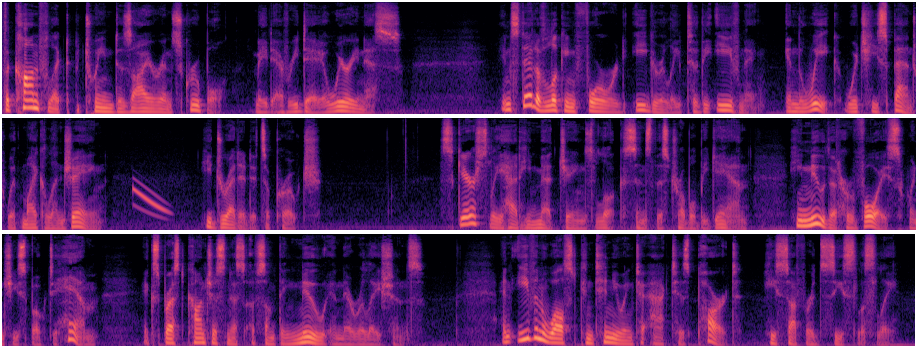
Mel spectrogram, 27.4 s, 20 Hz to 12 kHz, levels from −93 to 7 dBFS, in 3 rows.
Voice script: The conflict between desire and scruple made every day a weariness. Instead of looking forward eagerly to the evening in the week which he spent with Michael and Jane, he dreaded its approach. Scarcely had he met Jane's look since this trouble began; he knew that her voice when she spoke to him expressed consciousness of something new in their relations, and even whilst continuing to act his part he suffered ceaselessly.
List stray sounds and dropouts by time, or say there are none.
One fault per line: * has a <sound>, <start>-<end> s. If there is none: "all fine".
* has a chirp, 10.4-10.9 s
